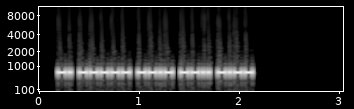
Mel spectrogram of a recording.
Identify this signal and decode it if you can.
Morse code, heard as a keyed tone, about 44 wpm, 700 Hz. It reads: N0QZY
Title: USA Call Signs - 5 Characters - 3x Character Spacing - 45wpm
